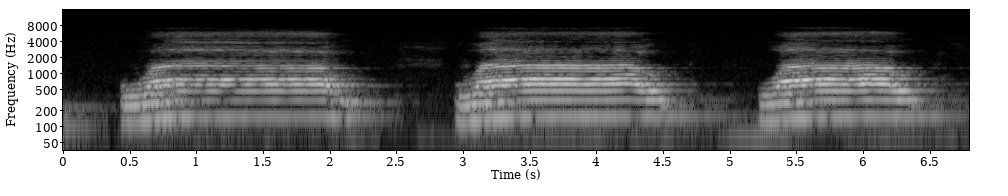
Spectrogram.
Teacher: تاسو په دې باندې په خپله هم پریکټس وکړئ چې کله د دې سره ته همزه ولګي او دا ټکي په خپله ساکن کې او د اواز په کوم ځای باندې ودرېږي ان ان ان، نو دقه لفظ د دغې ځای نه ادا کېږي. واو ادا کېږي د دوه شونډو د ګول کېدو نه. واو واو واو.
